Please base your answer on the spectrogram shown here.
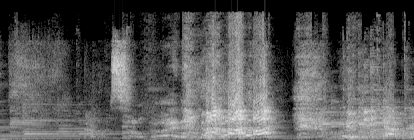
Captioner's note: laughs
